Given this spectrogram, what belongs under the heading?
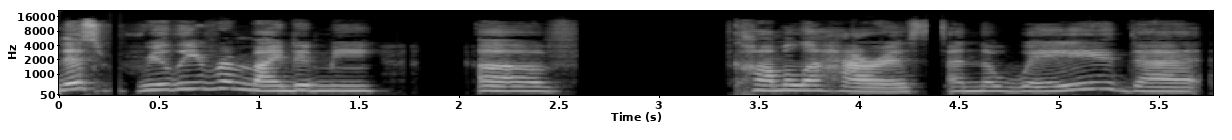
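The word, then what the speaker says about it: Kamala: And the fact that they're all like Camala, you know, like intentionally trying to mispronounce her name to dehumanize her, to take away her power.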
